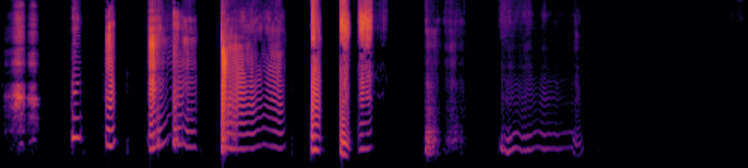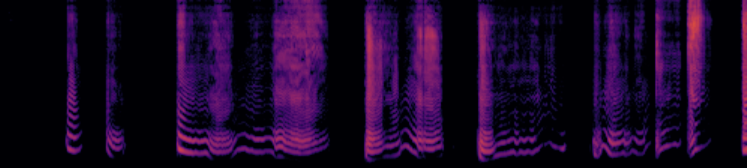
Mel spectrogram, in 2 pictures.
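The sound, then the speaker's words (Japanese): A rapid string of loud farts from a bloated stomach after taking medicine that makes passing gas easier, some short and sputtering, others longer and squeaky, followed by a brief silence and then another run of drawn-out, wavering farts. “おなら、連続でおならです。”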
